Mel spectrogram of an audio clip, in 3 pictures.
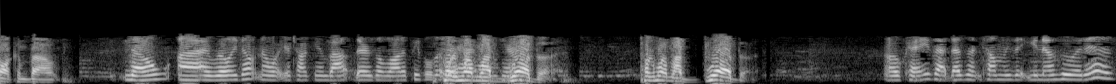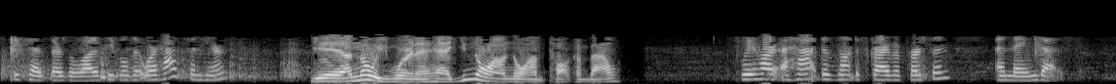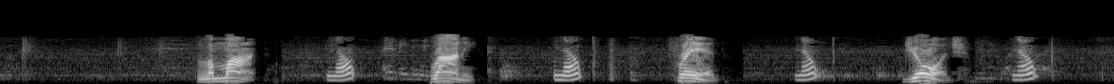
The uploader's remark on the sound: Prank Phone Calls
